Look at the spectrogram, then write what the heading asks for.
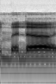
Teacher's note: لام پہ مد کریں گے، بڑی مد ہے، اس کو زیادہ لمبا کریں گے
